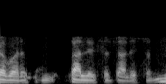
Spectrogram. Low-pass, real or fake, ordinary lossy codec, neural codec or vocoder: 3.6 kHz; real; none; none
